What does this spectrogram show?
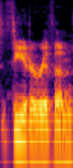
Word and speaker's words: Theatrhythm: So it's theaterism seems to be probably the best way to pronounce it. Okay, because the R is just shared between the two words, and that's what's confusing.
